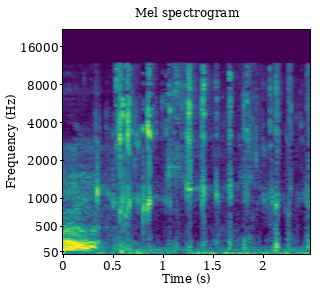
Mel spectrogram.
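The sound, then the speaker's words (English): Crisp crunching as someone chews a salty snack, with a rapid series of bright, irregular bites and mouth sounds over a couple of seconds, no talking. “Will ASMR some fucking crunchy, chewy noises.”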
